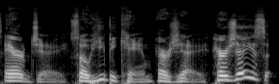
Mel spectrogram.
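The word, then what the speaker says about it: Hergé: you pronounce his initials his initials in reverse would be r g in French you would pronounce this herj so he became her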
